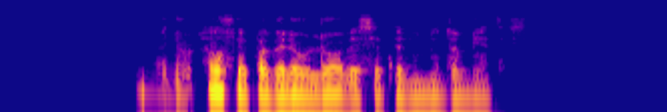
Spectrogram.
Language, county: Lithuanian, Panevėžys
